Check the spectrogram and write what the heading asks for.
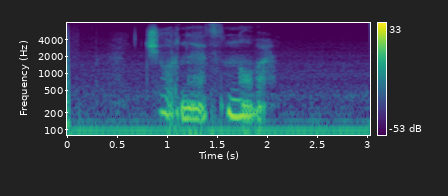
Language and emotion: Russian, angry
